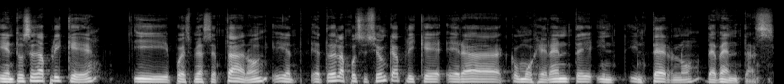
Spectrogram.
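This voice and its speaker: On a very clean recording with a silent background, a man speaks fairly slowly at medium pitch, with ordinary pitch variation and a dark, mellow tone. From Honduras, then Boston from age 15. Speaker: government diversity official and local historian. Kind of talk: radio interview. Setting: radio studio.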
